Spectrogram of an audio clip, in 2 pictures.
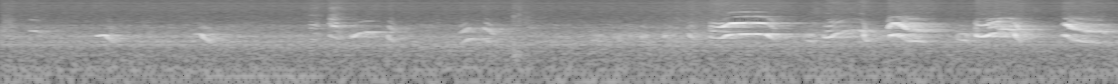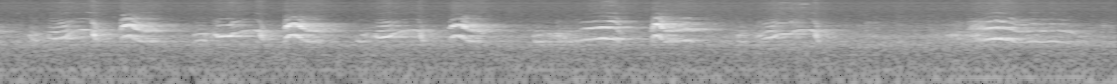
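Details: Cockatiel trying to sing, giving a long run of quick chirps and short whistled notes. They are varied, rising and falling, sometimes slurred, and packed densely in an unsteady stream for most of the recording.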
